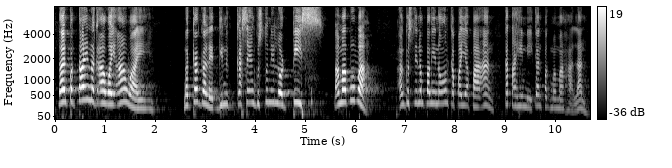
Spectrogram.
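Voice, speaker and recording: A woman's voice: sits high, lively intonation, normal speed. A woman pastor preaching a sermon, telling everyday stories and often prompting the congregation to answer back. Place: church sanctuary. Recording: long church reverb.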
